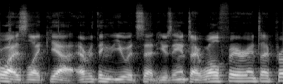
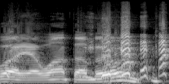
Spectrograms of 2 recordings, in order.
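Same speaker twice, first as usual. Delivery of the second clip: put-on cowboy drawl, louder; 2 semitones lower, 6 dB louder than usual. Doing a movie line as a cowboy star: John Wayne impression. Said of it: "when you do John Wayne and It's a Wonderful Life".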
